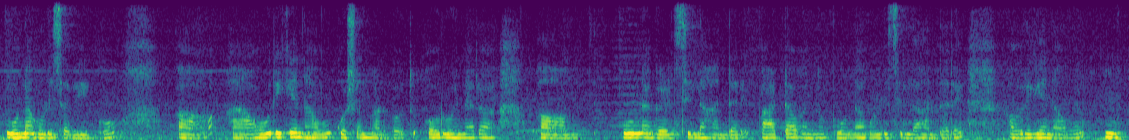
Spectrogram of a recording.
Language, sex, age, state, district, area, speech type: Kannada, female, 18-30, Karnataka, Davanagere, rural, spontaneous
